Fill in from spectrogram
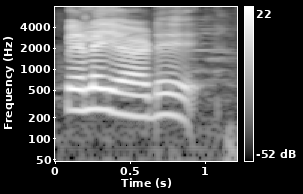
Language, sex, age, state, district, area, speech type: Tamil, female, 45-60, Tamil Nadu, Namakkal, rural, read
